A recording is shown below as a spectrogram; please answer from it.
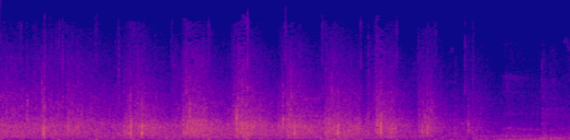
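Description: Audience applauding, a dense patter of many hands clapping that thins out and dies away about three seconds in.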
